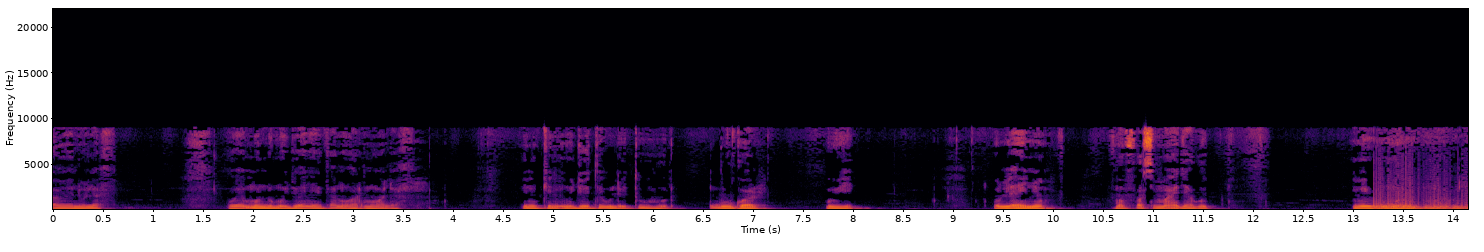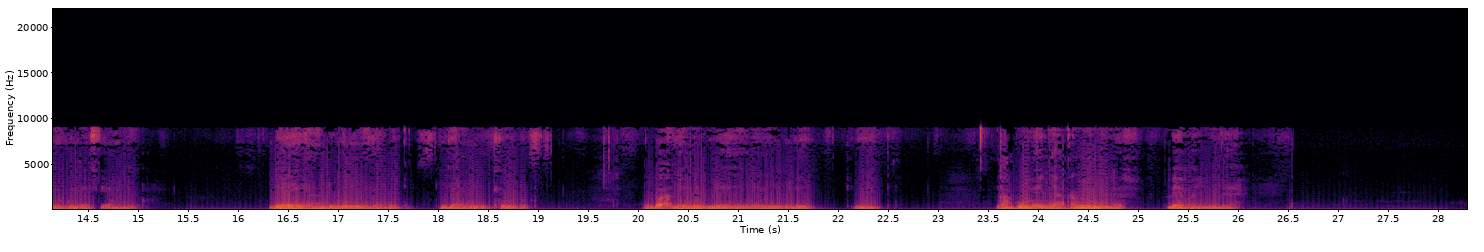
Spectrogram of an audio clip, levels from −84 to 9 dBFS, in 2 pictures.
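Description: From the start, the speech is dull and smeared, with nothing above 9 kHz and a warbling, fizzy texture on sibilants and held sounds. The likely cause is AAC compression at a low bitrate, consistent with AAC-LC around 32 kbps. The codec cuts the top band and quantises the remaining spectrum coarsely, leaving holes. Plain low-pass filtering would sound dull but clean, whereas here the warble shows codec damage.

From 13.2 s to the end, buffer tearing adds a robotic 50 Hz buzz, which points to a buffer period of about 20 ms. The writing and reading positions have drifted and now cross in every period, so roughly a fifth of each one replays audio about 40 ms old, with hard joins on both sides. Mains hum at the same pitch would continue through pauses, but this rattle disappears whenever the speech stops.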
